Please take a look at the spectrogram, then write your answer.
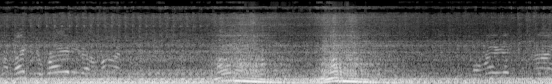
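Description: A restored 1975 Kawasaki Z1 900 motorcycle engine idles loudly up close and is revved twice in quick rising-and-falling bursts, with a voice speaking over it.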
